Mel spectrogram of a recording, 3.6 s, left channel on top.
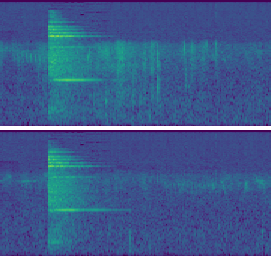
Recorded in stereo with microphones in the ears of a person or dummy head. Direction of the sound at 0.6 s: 30° right (ahead or behind).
